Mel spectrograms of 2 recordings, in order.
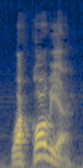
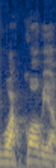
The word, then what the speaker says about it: Wachovia: Wes Fargo absorbió Wachovia Bank a pesar de Wacovia. Ya estoy con lo estoy pronunciando como se escribe. Es Wakovia Ban.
